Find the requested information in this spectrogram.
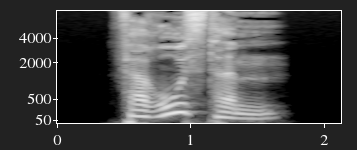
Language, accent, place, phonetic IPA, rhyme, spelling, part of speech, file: German, Germany, Berlin, [fɛɐ̯ˈʁuːstəm], -uːstəm, verrußtem, adjective, De-verrußtem.ogg
- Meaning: strong dative masculine/neuter singular of verrußt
